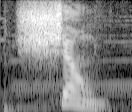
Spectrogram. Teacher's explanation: o PL no início passou por um processo de palatalização e virou ch, ou seja, chan.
